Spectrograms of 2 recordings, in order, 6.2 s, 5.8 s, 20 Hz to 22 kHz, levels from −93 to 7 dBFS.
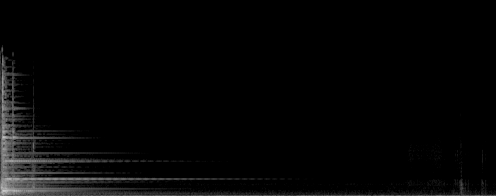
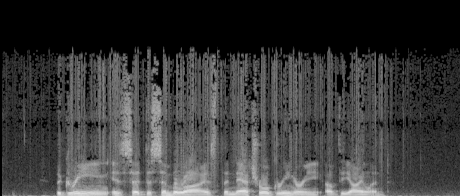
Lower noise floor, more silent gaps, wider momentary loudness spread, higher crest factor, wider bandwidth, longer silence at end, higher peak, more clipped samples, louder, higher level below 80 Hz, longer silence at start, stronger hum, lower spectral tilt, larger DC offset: first, -59 dBFS vs -42 dBFS; neither; first, 28 LU vs 7 LU; first, 30 dB vs 12 dB; second, 14 kHz vs 17 kHz; first, 5.1 s vs 0.75 s; second, -4 dBFS vs 0 dBFS; neither; second, -30 LUFS vs -12 LUFS; second, -58 dBFS vs -36 dBFS; second, 0 s vs 0.15 s; neither; second, -0.5 dB/octave vs -5 dB/octave; neither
